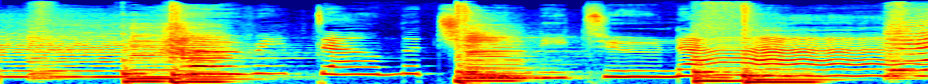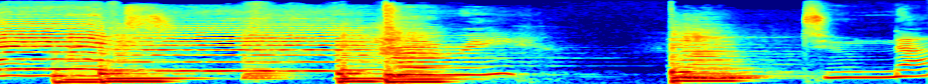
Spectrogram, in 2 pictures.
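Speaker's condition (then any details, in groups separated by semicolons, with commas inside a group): No condition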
